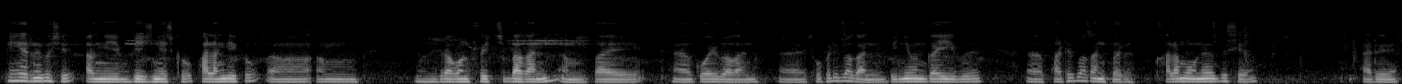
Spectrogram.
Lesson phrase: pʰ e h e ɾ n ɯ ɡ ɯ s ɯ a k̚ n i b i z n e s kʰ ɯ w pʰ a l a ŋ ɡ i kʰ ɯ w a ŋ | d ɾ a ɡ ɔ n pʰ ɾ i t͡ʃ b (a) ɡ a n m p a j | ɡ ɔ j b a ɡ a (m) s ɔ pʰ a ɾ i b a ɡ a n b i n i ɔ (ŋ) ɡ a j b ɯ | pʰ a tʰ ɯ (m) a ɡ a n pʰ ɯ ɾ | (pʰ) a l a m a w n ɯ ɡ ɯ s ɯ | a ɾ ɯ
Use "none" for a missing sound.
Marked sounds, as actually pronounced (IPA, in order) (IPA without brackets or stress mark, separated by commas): a, n, n, b, kʰ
